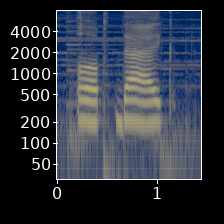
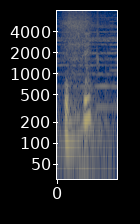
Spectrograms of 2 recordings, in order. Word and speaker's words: Updike: En 1932 también nace el escritor estadounidense John Updike o Updike. – Y en el año 1933, el escritor mexicano Sergio Pitol. La computadora, cuando tú le dices pronúncialo, te dice Updike. – Perfecto, Updike u Updike.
